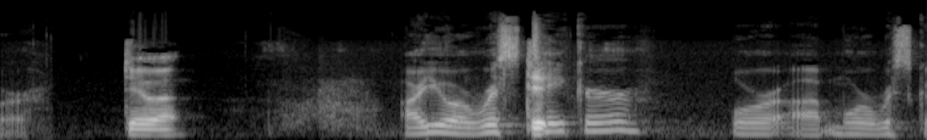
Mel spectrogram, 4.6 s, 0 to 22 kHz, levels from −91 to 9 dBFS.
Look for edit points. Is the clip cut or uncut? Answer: uncut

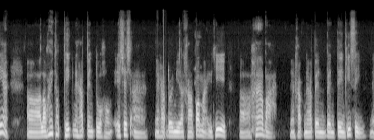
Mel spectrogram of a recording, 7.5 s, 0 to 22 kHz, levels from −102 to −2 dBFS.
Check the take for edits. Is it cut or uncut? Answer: uncut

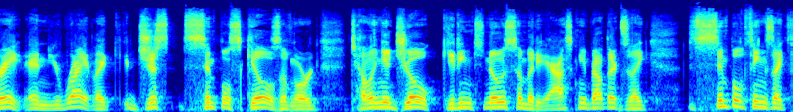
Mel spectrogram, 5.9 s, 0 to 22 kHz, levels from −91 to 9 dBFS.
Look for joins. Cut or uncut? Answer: cut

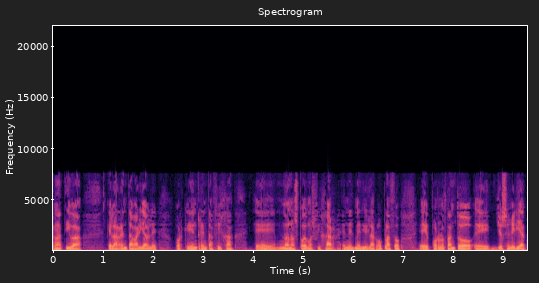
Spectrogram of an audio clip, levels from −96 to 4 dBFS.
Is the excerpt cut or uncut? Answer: uncut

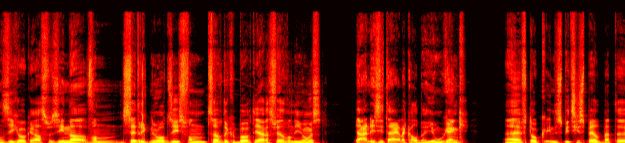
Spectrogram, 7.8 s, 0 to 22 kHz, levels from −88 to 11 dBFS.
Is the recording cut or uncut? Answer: uncut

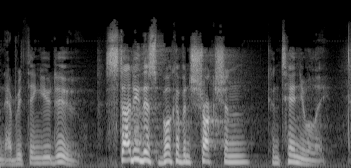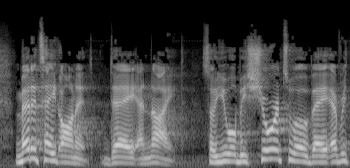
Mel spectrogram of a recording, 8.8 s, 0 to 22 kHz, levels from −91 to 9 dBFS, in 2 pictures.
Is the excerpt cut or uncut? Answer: cut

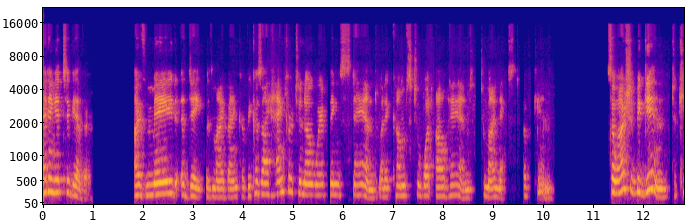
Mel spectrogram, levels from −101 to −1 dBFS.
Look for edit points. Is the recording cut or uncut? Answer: uncut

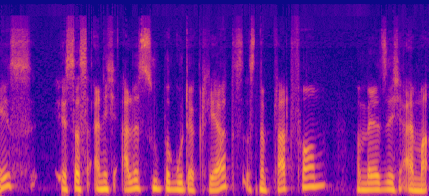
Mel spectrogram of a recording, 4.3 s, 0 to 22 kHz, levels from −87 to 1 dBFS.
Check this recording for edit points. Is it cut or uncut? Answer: uncut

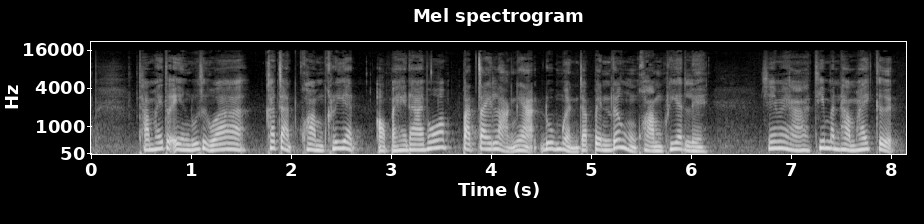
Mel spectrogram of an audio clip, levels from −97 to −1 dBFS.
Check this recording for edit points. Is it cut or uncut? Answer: uncut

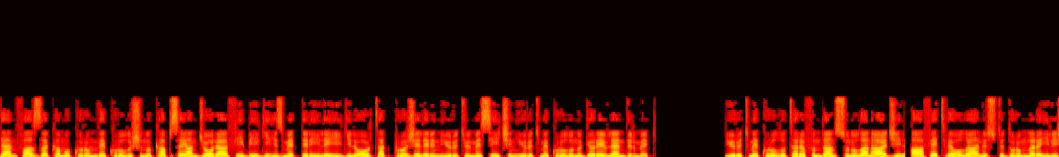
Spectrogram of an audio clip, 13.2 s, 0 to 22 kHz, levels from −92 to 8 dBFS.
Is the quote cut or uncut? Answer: uncut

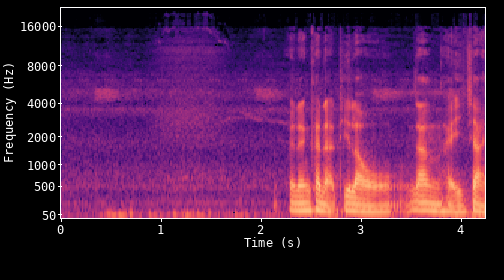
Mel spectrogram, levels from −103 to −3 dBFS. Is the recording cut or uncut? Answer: uncut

